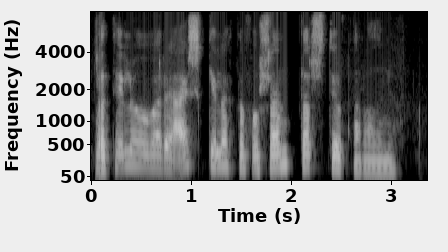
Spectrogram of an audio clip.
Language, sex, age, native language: Icelandic, female, 50-59, Icelandic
